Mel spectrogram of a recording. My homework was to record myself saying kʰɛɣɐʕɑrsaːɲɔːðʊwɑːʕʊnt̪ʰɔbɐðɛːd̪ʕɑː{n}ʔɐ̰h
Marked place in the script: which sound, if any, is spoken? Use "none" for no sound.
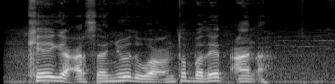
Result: n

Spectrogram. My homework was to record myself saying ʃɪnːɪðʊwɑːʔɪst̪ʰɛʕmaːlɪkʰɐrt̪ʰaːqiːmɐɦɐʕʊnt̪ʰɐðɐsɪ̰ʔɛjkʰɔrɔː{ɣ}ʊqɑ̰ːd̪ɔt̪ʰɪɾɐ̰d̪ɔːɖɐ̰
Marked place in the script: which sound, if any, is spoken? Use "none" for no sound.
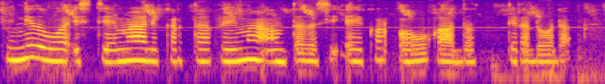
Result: ɣ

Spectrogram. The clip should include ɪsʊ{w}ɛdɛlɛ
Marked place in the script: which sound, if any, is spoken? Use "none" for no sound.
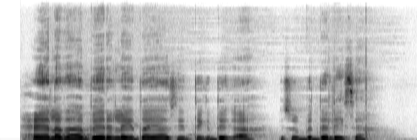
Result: b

